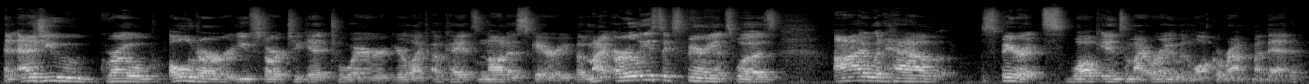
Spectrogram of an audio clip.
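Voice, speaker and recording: A man's voice: mid-range voice, expressive, slow pace, fairly bright tone. A young man talking as a guest on a casual podcast, earnestly explaining at length. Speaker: guest, medium. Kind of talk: casual interview. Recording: very echoey room, distant mic.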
